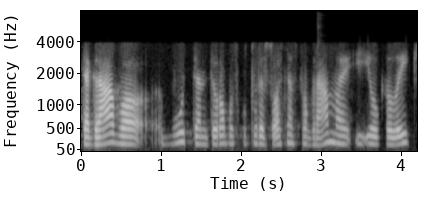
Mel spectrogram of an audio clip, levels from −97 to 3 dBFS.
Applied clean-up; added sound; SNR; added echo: none; none; none; none.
